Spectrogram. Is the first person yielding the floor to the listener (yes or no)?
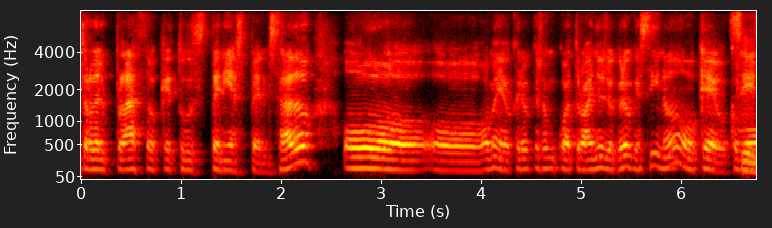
yes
